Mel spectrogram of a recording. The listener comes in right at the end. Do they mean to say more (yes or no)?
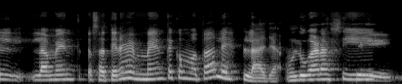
yes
